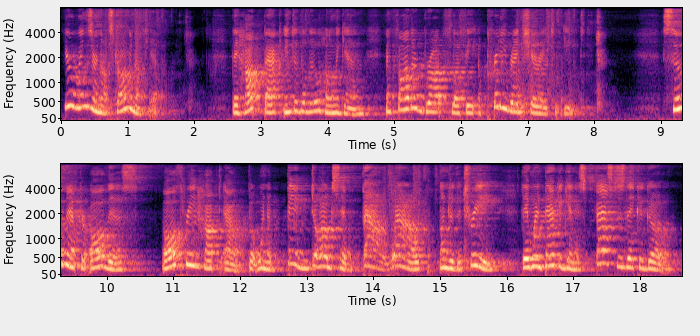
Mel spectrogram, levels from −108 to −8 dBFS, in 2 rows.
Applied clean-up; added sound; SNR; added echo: neural separator model SepFormer DNS4.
